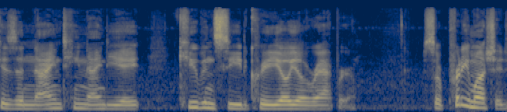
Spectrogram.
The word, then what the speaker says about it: Criollo: A lot of people would probably pronounce that Criollo, but it's a double L, so I guess that's Criollo.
